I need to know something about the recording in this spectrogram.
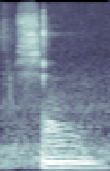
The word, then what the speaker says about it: Psalm: So the P is silent.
